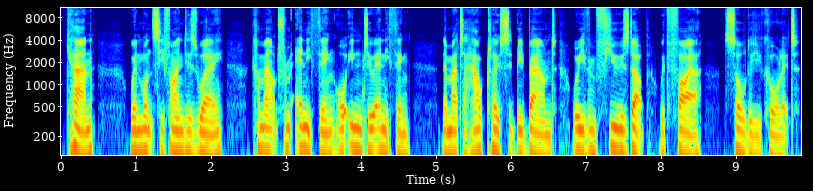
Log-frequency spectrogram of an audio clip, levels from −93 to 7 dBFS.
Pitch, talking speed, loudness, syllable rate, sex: 115 Hz, 190 wpm, -20 LUFS, 5.4 syllables/s, male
